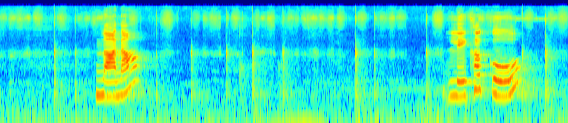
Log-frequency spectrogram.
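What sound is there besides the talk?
writing an answer by hand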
